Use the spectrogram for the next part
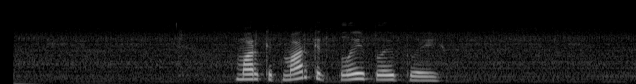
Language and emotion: Russian, neutral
